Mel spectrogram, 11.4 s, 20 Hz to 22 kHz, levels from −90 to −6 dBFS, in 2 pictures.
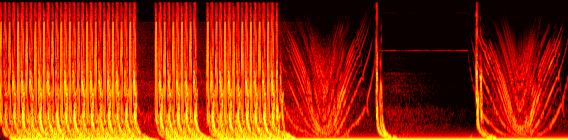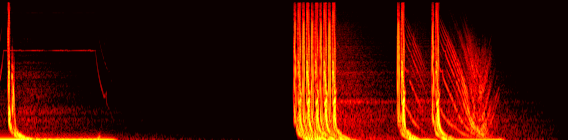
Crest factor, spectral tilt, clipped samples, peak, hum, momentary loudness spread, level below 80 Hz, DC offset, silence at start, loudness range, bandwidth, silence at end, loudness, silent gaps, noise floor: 18 dB; -3 dB/octave; under 0.1%; -4 dBFS; none; 19 LU; -34 dBFS; under 0.1%; 0 s; 14 LU; over 20 kHz; 0 s; -23 LUFS; 8.53-8.61 s; -87 dBFS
